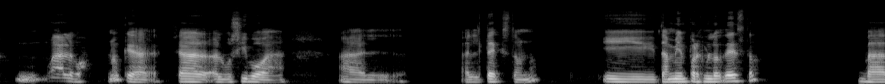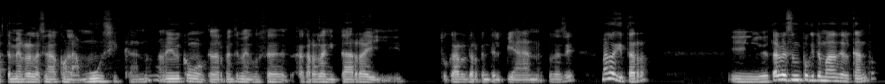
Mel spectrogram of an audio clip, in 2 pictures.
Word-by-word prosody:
mm, 225 +1 -8
algo 150 -6 -1 0.2
¿no?, 230 -2 -3
que - - +2
ah, 115 +4 -2
sea 130 -1 +4
alusivo 120 0 0
a 105 -1 -6 0.5
al 110 +2 -7 0.5
al 110 0 -7
texto, 120 -3 0
¿no? 110 - -6 0.6
Y 120 -3 0
también, 130 +3 +4
por 135 -1 +2
ejemplo 130 +1 +3
de 145 - +7
esto, 175 +9 -2 1.0
va 115 -3 +1
también 125 +1 0
relacionado 115 -1 0
con 125 -3 -1
la 105 - -3
música, 130 +1 -1
¿no? 130 +11 -7
A - - -4
mí 135 0 +4
como 135 -5 -1
que 115 - -2
de 115 - 0
repente 125 +2 -4
me 125 -3 0
gusta 120 +1 -3 0.2
agarrar 120 0 -2
la 125 - +3
guitarra 115 +1 0
y 110 - -5 0.3
tocar 120 0 -2
de - - -1
repente 220 -1 -3
el 215 - -4
piano, 110 - -3
cosas 115 -1 -6
así. 200 - -5 0.2
Más 255 - +2
la - - +8
guitarra 135 - +1 0.8
y 125 0 -1
tal 210 - +6
vez, 220 - +9
un 210 - +7
poquito 195 -2 +3
más 170 -1 +4
del 145 -3 +1
canto, 135 0 -2
125 Hz, 185 wpm, -22 LUFS, 115-135 Hz, 1.0 s, vez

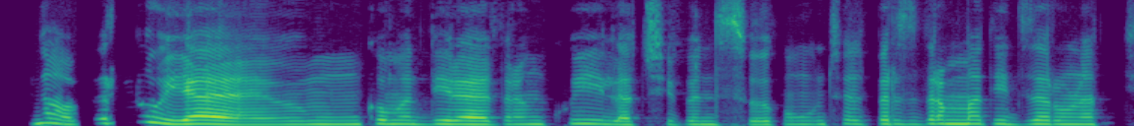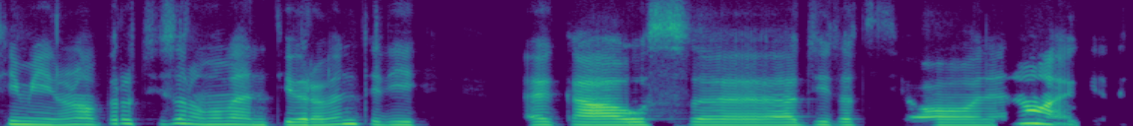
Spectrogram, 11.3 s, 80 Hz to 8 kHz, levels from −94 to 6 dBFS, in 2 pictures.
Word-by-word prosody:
No, 275 -5 0
per 280 0 -5
lui 305 -10 +2
è 210 -5 +9
un 220 +1 -3
come 235 -1 -1
dire: 220 -1 +6
"Tranquilla, 225 0 -3
ci 200 +1 -11
penso" 205 -1 -5
comu 220 +2 -10
cioè 235 +1 -9
per 240 +2 -2
sdrammatizzare 235 -1 0
un 225 0 -1
attimino, 210 -6 -5
no, 200 -1 -5
però 250 +4 -7
ci 250 -3 -21
sono 260 -4 -5
momenti 195 -3 -6
veramente 195 +5 -3
di, 185 0 -8 0.5
ehm, 190 -2 -7
caos, 180 0 +1
agitazione, 175 -1 -5
no, 265 0 +4
è - - -10
che - - -30
215 Hz, 155 wpm, -20 LUFS, 185-235 Hz, 0.5 s, è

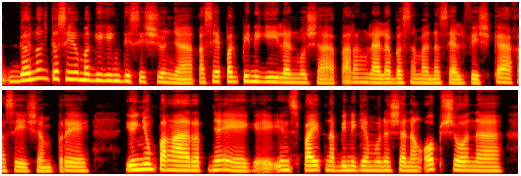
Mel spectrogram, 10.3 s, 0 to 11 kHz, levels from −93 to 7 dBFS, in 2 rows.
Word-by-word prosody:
gano'n 280 +8 +2
kasi 295 -1 +1
'yong 275 -2 +1
magiging 230 -2 0
desisyon 185 -5 -3
niya 140 0 0
kasi 175 +3 -2
'pag 190 0 +1
pinigilan 185 -4 0
mo 160 - -3
siya 150 -3 -3
parang 170 +3 -4
lalabas 155 -1 0
naman 150 -2 -3
na - - -3
selfish 140 0 -3
ka. 165 -1 0
Kasi 150 -1 -3
siyempre 150 +2 -2 0.4
'yon 190 +3 +5
'yong 210 -1 +4
pangarap 175 -3 +5
niya, 180 +2 0
eh, 160 -5 +2
eh, - - -3
in 175 - +1
spite 175 0 +3
na 170 - 0
binigyan 170 +1 -1
mo 170 - -2
na 165 - -1
siya 165 0 +1
ng 155 -1 -1
option 180 -4 +2
na 155 -1 0
170 Hz, 205 wpm, -22 LUFS, 155-185 Hz, 0.4 s, yon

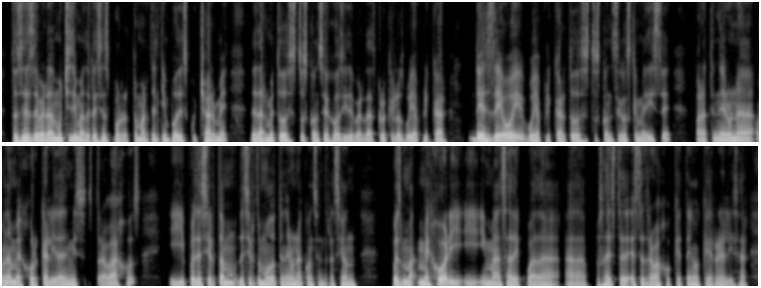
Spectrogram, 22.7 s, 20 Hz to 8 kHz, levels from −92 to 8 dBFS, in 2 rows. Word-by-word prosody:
Entonces, 130 -1 +4
de 125 - +6
verdad, 120 +1 +6
muchísimas 130 -2 +4
gracias 115 +3 +1
por 110 -2 -2
tomarte 110 +2 0
el 115 - -4
tiempo 115 +2 +1
de 125 - +4
escucharme, 120 +5 -1 0.3
de 115 - +2
darme 115 +1 +4
todos 120 +3 +2
estos 130 +1 -3
consejos 110 +8 0
y - - -1
de 110 - 0
verdad 100 +1 -2
creo 115 - -2
que 110 - -6
los 110 -3 -2
voy 105 0 +1
a - - +2
aplicar 105 0 -3 0.4
desde 120 -1 +5
hoy, 140 +9 +4
voy 115 -7 0
a - - +1
aplicar 105 -1 -4
todos 110 +1 -1
estos 115 0 -10
consejos 105 +3 -3
que 105 - -4
me 100 -1 0
diste 110 +4 -3 0.3
para 105 0 -2
tener 110 +2 +1
una 120 -3 +2
una 135 +2 +3
mejor 115 -2 0
calidad 110 -3 +1
en 115 0 +2
mis 110 -1 -3
trabajos 120 - -3 0.4
y, 110 0 -3
pues, 115 +1 0
de 115 - +3
cierta 135 +3 +1 0.2
de 120 - -1
cierto 140 +3 -2
modo 130 -1 +2
tener 110 -2 -1
una 115 -1 +1
concentración, 105 0 -4 0.5
pues 130 -2 +3
ma 120 -2 +2
mejor 125 +5 +4
y 120 -8 +1
y 110 +1 -5
más 115 +1 0
adecuada 105 -3 -2
a, 95 -4 -5
pues, 115 +2 -7
a 115 - +2
este 110 0 -2
este 120 +1 -1
trabajo 105 0 -2
que 100 -2 -6
tengo 105 0 -1
que 100 -1 -5
realizar. 100 0 -5
115 Hz, 190 wpm, -20 LUFS, 105-125 Hz, 0.5 s, de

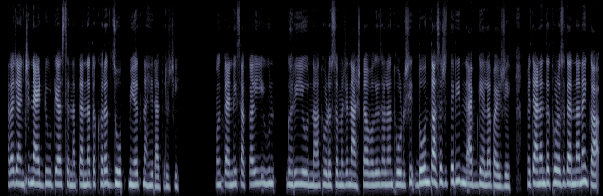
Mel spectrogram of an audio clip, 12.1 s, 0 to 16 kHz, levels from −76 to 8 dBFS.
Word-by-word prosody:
आता 235 +2 0
ज्यांची 240 0 0
night 235 -2 +5
duty 240 -1 -2
असते 230 0 0
ना, 205 -1 -2
त्यांना 220 0 +1
तर - - -1
खरंच 230 -3 -1
झोप 230 -2 +3
मिळत 220 -1 +3
नाही 210 -2 0
रात्रीची. 185 0 -6 0.8
मग 220 - -3
त्यांनी 225 0 0
सकाळी 225 +1 -3
येऊन, 245 -1 0 0.3
घरी 225 0 0
येऊन 225 -2 +1
ना, 200 -1 -1
थोडंसं 215 0 -1
म्हणजे 215 +1 -2
नाश्ता 215 0 0
वगैरे 215 +1 -1
झाला, 220 0 -2
आणि 225 0 -1
थोडीशी 225 +2 0
2 250 +4 +4
तासाची 265 -2 +4
तरी 275 +2 +1
नॅप 225 -5 +1
घ्यायला 215 -3 +1
पाहिजे. 195 -1 -1 0.4
मग 230 - -1
त्यानंतर 240 +1 +4
थोडंसं 245 -1 +1
त्यांना 245 0 +4
नाही 275 +1 +3
का, 210 -2 +2
225 Hz, 195 wpm, -23 LUFS, 215-240 Hz, 0.8 s, night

